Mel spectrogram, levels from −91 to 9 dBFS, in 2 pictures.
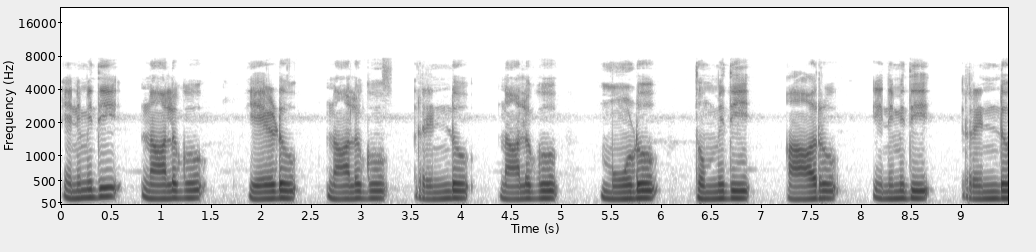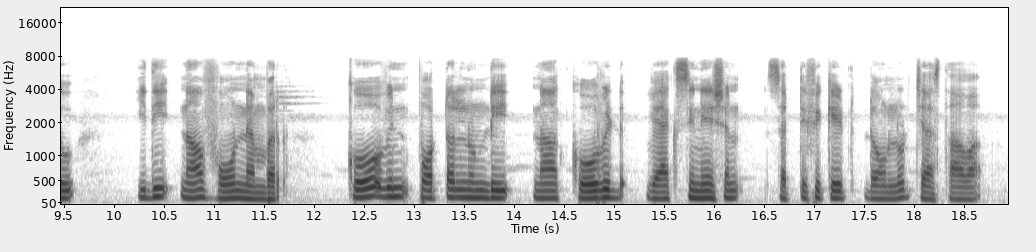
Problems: background sounds at intervals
